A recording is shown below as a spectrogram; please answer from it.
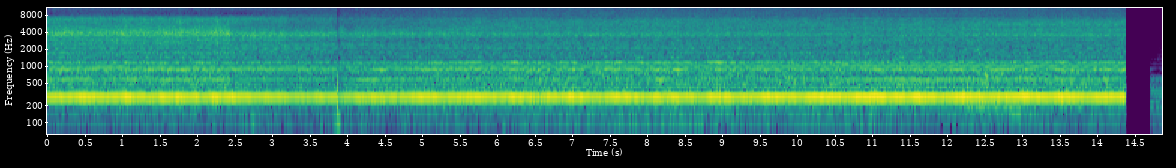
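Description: Small 400-watt bullet-style mixer grinder running at one steady speed, its motor giving a constant pitched hum while the blade grinds a dry ingredient into fine powder in the small jar. A faint click comes about four seconds in.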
